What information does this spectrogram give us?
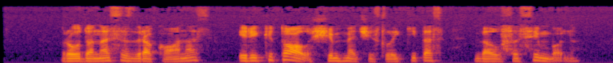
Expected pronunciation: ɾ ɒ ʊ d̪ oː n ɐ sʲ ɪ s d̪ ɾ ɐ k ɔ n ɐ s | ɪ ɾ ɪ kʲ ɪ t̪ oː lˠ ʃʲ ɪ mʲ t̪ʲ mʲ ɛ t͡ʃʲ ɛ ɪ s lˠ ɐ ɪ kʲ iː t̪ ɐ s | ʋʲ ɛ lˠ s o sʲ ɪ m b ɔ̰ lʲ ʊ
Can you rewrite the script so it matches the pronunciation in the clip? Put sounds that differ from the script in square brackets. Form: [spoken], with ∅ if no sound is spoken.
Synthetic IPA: ɾ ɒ ʊ d̪ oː n ɐ sʲ ɪ s d̪ ɾ ɐ k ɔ n ɐ s | ɪ ɾ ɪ kʲ ɪ t̪ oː lˠ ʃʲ ɪ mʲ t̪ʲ mʲ ɛ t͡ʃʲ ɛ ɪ s lˠ ɐ ɪ kʲ iː t̪ ɐ s | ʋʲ ɛ lˠ s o sʲ ɪ m b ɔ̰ lʲ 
